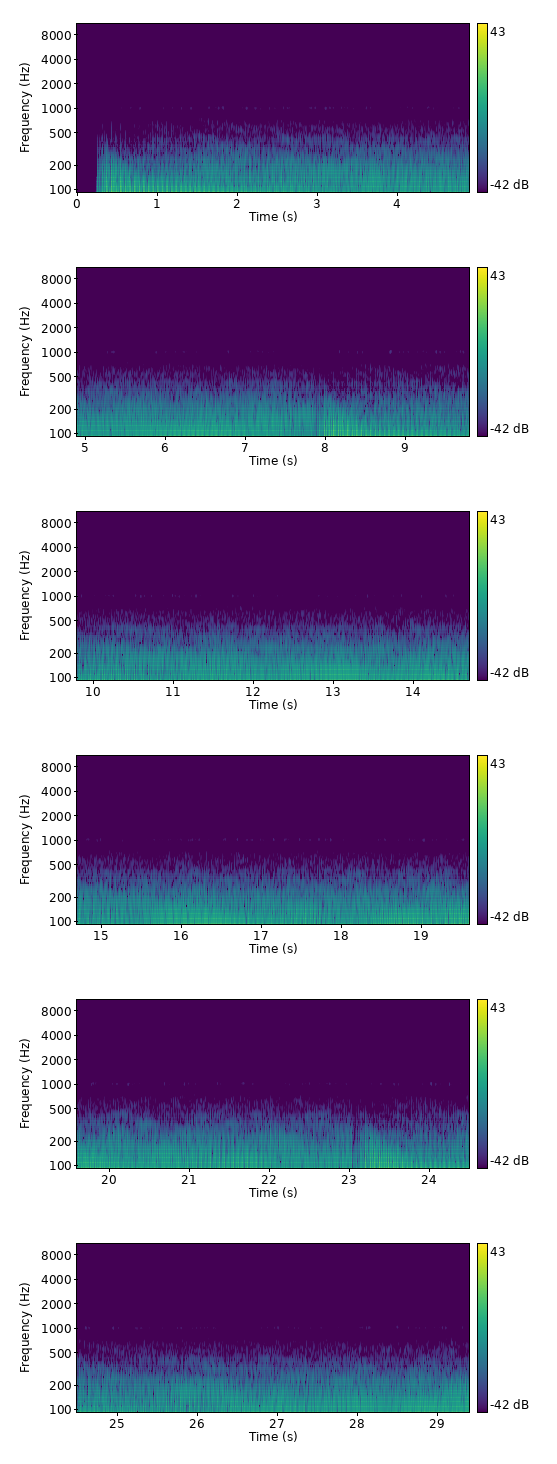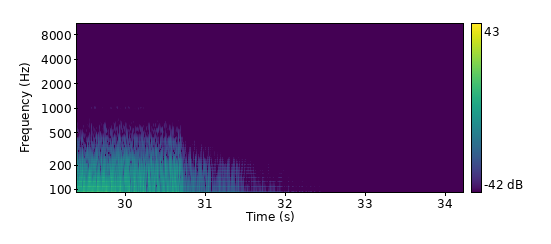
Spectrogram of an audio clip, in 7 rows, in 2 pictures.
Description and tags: LOW DRONE 004
background, ambience, drone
